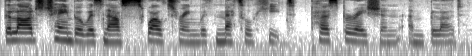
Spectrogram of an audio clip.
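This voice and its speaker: A woman's voice: lowish voice, steady tone, normal speed, darkish tone, a little hiss or hum, low-quality recording. A woman narrating a sci-fi action audio drama in a scripted, dramatic storytelling style.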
